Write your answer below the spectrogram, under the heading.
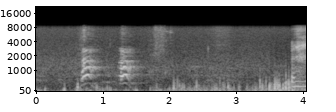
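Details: Pet dog barking in a garden while scratching her head and back on bushes; two short harmonic barks, then a sharper higher yelp at the end, over rustling and handling noise.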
